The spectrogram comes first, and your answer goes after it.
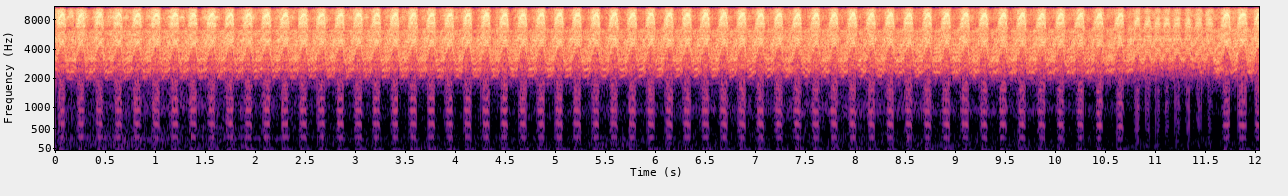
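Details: Bear cicada filmed on 24 July 2026 in a small park, singing a loud, harsh, rapidly pulsing buzz of rhythmic shrill pulses, nearly three per second, steady throughout with no other sounds evident.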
